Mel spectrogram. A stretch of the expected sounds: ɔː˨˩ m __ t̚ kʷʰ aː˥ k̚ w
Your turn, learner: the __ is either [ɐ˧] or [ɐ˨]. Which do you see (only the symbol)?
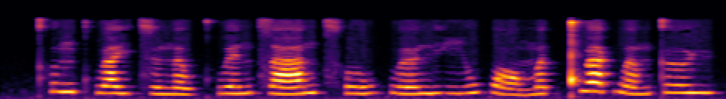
ɐ˧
